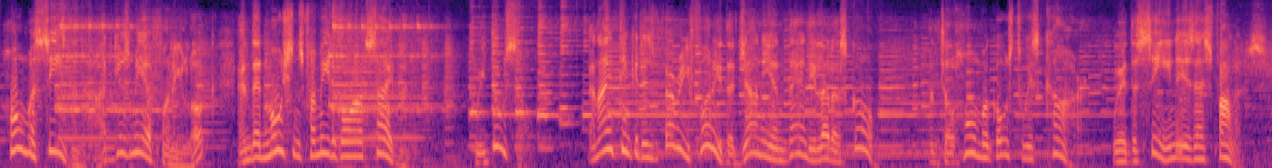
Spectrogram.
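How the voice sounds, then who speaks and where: A wry, jittery gangster narrator with a high voice that swings widely in pitch. He speaks in stiffly formal slang, old radio style. Music plays behind him. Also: huge pitch swings, fairly quick, rough recording. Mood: storytelling. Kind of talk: 1940s radio acting.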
